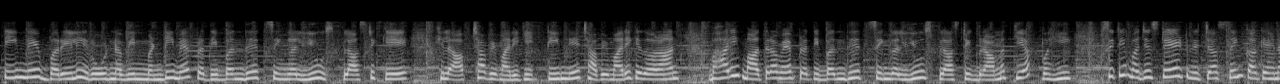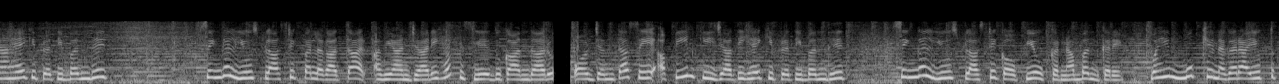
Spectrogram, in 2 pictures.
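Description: The whole clip has gain pumping, with the gain swinging by around 10 dB. Loud and soft passages end up squeezed close together, so everything sounds flattened. The likely cause is input gain set far too high for the mic, with a fast limiter or compressor yanking the level down on every loud sound.

At 18.24 s there's an intermittent contact that lasts until about 18.58 s. It sounds like a loose cable or plug briefly losing connection. The audio drops out for roughly 181 ms with a crackle as it breaks and another as it comes back, and faint hiss fills the gap while the line is open. Through all of this, the top end stops at 8 kHz, which fits a G.722 call path at 64 kbps.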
